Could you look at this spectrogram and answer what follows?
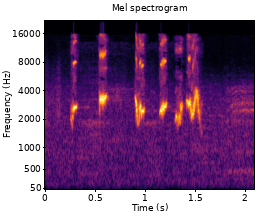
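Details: Male Moroccan common bulbul song, meant to stimulate males to sing and ready females for mating: six loud, rich whistled notes in a rapid varied phrase, some rising and falling, lasting about one and a half seconds.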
